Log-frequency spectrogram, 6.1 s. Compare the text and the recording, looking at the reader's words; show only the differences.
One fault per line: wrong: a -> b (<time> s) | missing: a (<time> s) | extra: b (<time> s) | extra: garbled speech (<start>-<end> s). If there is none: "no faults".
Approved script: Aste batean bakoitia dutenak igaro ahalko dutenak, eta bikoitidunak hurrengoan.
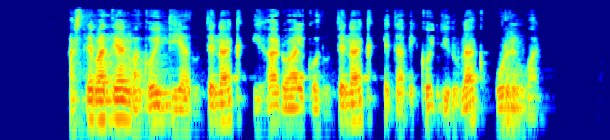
no faults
